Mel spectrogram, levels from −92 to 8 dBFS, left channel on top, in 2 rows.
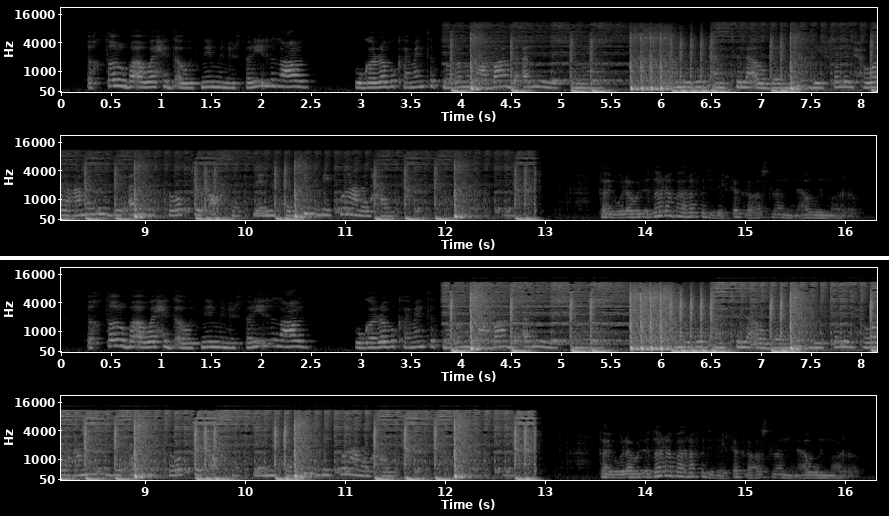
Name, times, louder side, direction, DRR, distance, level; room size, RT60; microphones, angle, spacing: voice 1, 0.3-2.5 2.9-5.4 6.0-11.5, equal, 15° left, 2.7 m, -44 dB
sound 1, 3.8-12.9, right 5 dB, 50° right, 0.4 m, -35 dB
voice 2, 12.6-12.9 13.2-16.1, right 1 dB, 5° right, 3.1 m, -51 dB
9.3 x 8.8 x 3.3 m
head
